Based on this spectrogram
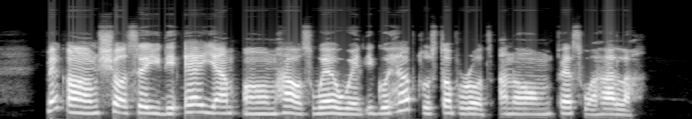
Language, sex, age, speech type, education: Nigerian Pidgin, female, 15-29, spontaneous, tertiary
